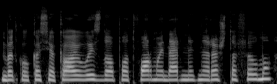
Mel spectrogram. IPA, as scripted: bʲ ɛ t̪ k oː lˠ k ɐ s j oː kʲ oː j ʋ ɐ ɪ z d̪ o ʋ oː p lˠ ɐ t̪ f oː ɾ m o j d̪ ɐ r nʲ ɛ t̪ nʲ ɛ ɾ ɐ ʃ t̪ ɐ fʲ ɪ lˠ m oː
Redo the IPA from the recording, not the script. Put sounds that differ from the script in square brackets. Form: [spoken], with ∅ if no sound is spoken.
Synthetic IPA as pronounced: bʲ ɛ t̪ k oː lˠ k ɐ s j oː kʲ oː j ʋ ɐ ɪ z d̪ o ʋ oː p lˠ ɐ t̪ f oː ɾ m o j d̪ ɐ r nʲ ɛ t̪ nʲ ɛ ɾ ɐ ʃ t̪ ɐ fʲ ɪ lˠ m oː

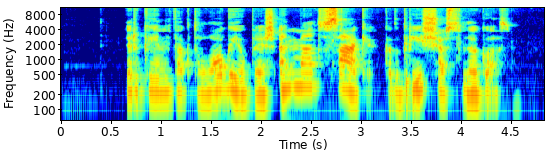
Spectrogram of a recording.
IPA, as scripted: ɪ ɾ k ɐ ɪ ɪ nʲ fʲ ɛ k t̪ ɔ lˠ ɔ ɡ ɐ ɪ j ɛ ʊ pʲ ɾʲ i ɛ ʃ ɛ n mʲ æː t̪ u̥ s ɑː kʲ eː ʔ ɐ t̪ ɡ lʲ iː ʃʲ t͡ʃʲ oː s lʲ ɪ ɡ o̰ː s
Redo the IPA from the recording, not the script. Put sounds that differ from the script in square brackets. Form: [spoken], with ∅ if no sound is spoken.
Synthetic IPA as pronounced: ɪ ɾ k ɐ ɪ ɪ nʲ fʲ ɛ k t̪ ɔ lˠ ɔ ɡ ɐ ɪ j ɛ ʊ pʲ ɾʲ i ɛ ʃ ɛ n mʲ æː t̪ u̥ s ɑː kʲ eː [k] ɐ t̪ ɡ [ɾʲ] iː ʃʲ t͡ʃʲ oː s lʲ ɪ ɡ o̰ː s

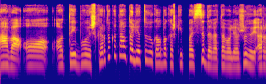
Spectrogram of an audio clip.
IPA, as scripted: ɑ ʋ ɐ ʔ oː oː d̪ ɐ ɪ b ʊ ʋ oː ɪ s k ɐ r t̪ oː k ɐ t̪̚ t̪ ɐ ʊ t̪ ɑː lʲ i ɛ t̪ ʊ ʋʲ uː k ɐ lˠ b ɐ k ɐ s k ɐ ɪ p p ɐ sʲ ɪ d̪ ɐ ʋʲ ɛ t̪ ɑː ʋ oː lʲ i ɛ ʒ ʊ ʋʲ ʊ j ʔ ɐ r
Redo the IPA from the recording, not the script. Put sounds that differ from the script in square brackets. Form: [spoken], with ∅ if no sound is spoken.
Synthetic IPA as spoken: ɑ ʋ ɐ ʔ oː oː [t̪] ɐ ɪ b ʊ ʋ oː ɪ [ʃ] k ɐ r t̪ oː k ɐ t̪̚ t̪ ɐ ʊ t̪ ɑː lʲ i ɛ t̪ ʊ ʋʲ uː k ɐ lˠ b ɐ k ɐ [ʃ] k ɐ ɪ p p ɐ sʲ ɪ d̪ ɐ ʋʲ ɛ t̪ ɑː ʋ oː lʲ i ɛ ʒ ʊ ʋʲ ʊ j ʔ ɐ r

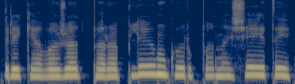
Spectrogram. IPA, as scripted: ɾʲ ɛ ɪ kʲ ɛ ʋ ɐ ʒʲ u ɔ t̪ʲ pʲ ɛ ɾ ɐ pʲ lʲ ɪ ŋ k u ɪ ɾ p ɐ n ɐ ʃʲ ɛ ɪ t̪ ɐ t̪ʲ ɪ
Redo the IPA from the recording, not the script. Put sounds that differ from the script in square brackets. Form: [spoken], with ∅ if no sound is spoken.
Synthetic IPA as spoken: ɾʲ ɛ ɪ kʲ ɛ ʋ ɐ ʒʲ u ɔ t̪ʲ pʲ ɛ ɾ ɐ pʲ lʲ ɪ ŋ k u ɪ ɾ p ɐ n ɐ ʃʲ ɛ ɪ t̪ ɐ [∅] ɪ

